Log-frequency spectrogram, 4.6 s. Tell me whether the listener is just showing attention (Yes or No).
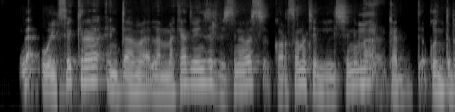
Yes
